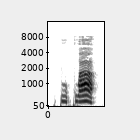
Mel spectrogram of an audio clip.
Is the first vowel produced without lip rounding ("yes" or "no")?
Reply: no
